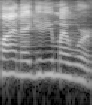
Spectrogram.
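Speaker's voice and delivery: plain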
